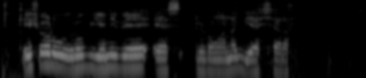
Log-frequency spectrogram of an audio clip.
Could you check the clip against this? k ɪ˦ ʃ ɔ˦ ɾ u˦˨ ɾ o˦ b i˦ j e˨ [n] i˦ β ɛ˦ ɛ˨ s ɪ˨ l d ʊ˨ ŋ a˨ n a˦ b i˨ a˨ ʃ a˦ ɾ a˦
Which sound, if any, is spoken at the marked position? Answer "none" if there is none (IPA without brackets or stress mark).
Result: n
